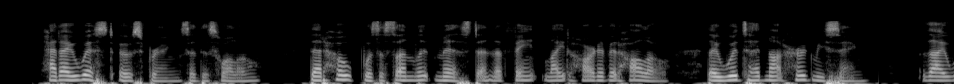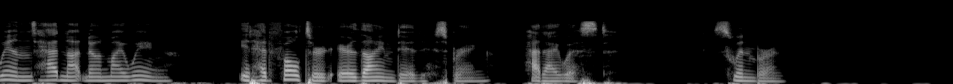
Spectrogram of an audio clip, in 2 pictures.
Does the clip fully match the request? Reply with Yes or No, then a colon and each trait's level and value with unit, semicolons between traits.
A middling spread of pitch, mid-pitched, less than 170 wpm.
Yes: average, 3.2 semitones; medium, 180 Hz; average, 150 wpm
